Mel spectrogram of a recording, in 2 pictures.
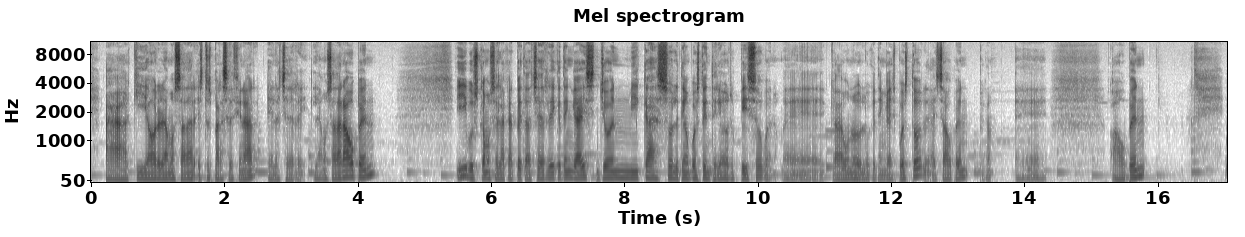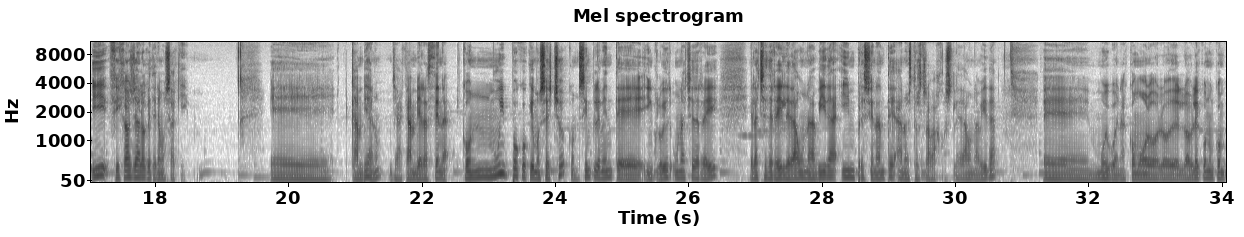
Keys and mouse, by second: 4.3 click, 6.5 click, 13.6 click, 14.6 click, 17.5 middle click, 21.0 middle click, 26.5 middle click.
